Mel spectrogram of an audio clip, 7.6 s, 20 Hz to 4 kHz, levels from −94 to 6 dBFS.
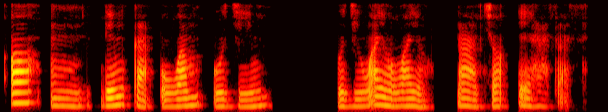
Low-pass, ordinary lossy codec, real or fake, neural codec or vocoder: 3.6 kHz; none; real; none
